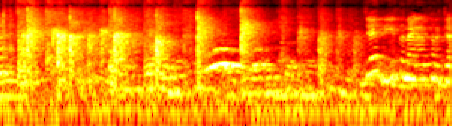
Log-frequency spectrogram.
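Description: Short bursts of hand clapping from a classroom group during an accounting microteaching lesson, several quick rounds of claps mixed with a speaking voice.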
